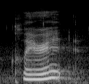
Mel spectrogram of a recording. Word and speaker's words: claret: Bordeaux wine District of France Claret am I pronouncing that correctly say it again Claret that sounds correct to us Claret c l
